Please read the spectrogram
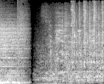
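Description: Bumper music that cuts off abruptly about half a second in, followed by an old-style mechanical sewing machine stitching cloth with a rapid, even ticking.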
